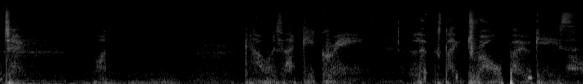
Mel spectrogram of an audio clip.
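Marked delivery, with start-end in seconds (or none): 2.4-5.7 slow, drawn-out, very quiet whisper. Told to whisper a sentence after a three-two-one countdown, whispered. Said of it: "and you're going to whisper".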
